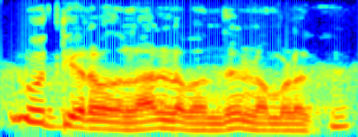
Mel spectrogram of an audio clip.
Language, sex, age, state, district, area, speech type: Tamil, male, 60+, Tamil Nadu, Erode, urban, spontaneous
